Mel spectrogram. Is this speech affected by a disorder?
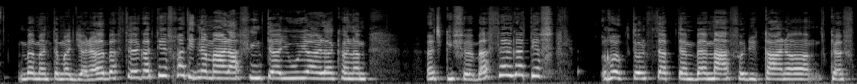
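Yes: deafblindness (hearing impairment); vision and hearing impairment, EasyLink MyLink radio system for lectures, telescope from Mária Utca eye clinic.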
